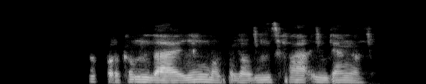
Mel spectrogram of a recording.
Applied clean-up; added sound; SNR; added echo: neural mask model Resemble Enhance denoiser.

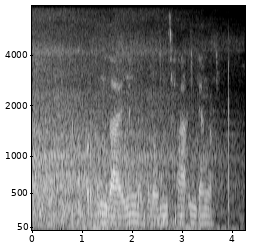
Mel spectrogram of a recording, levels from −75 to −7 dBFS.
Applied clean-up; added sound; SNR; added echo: none; Engine; 1 dB; none.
